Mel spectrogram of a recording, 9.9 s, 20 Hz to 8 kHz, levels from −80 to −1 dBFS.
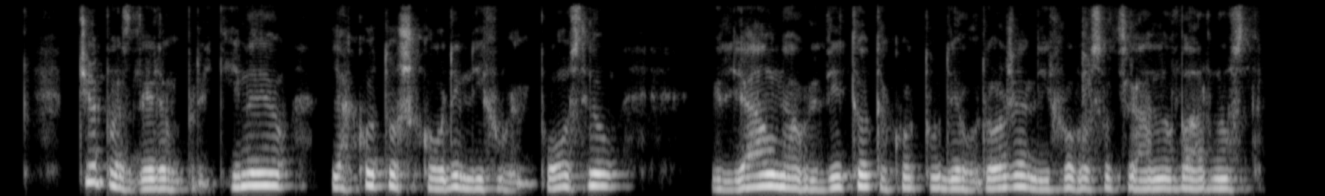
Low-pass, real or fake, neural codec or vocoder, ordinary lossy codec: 7.2 kHz; fake; codec, 16 kHz, 8 kbps, FunCodec, trained on LibriTTS, 25 frames a second; none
